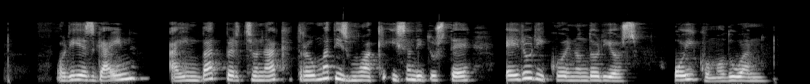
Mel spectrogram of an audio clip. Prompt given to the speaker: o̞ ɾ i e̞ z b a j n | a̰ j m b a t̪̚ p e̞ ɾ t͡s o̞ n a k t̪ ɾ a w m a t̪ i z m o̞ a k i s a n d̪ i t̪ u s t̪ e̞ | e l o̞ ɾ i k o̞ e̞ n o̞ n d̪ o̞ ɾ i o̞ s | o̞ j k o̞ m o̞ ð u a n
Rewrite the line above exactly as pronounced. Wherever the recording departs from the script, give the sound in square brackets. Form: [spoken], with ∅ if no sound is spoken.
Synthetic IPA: o̞ ɾ i e̞ z [ɡ] a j n | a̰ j m b a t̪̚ p e̞ ɾ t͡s o̞ n a k t̪ ɾ a w m a t̪ i z m o̞ a k i s a n d̪ i t̪ u s t̪ e̞ | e [ɾ] o̞ ɾ i k o̞ e̞ n o̞ n d̪ o̞ ɾ i o̞ s | o̞ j k o̞ m o̞ ð u a n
